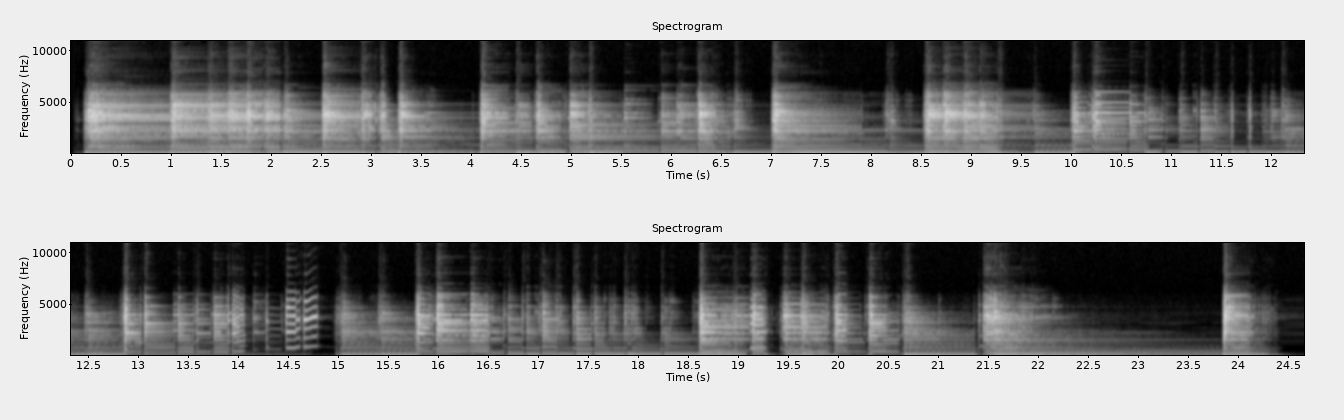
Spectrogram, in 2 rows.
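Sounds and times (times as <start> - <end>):
electric guitar on neck mini position 2: 0.0 - 24.4.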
